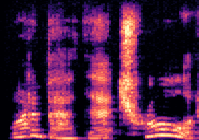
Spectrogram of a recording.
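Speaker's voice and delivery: small high, soft goat voice; tiny billy goat. A narrator's reading. Tiny goat asks his brothers about the troll, little high voice. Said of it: "asked the tiny billy goat Gruff".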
